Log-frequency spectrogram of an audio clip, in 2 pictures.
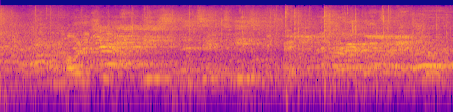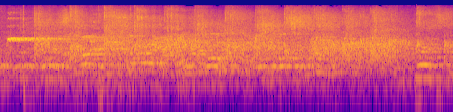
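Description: Spectators shout and cheer in an echoing hall.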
